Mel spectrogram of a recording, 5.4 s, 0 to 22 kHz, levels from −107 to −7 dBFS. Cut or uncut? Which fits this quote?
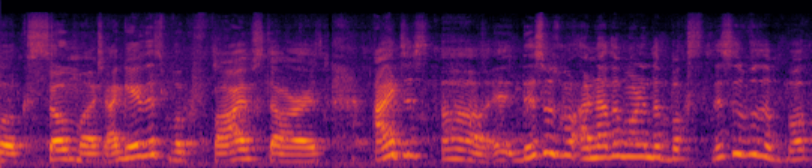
uncut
